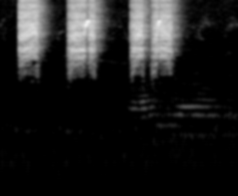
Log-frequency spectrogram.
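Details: Black francolin giving a harsh, grating call in four loud rasping bursts, the last two run close together, over a faint low hum.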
